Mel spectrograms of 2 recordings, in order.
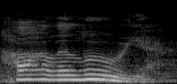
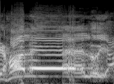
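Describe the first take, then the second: First: It is said quietly. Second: It is said loudly.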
